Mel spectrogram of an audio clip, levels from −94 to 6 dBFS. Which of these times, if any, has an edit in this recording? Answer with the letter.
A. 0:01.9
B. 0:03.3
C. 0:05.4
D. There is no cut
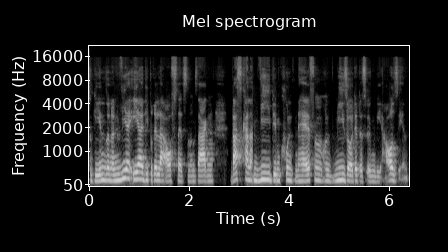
B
